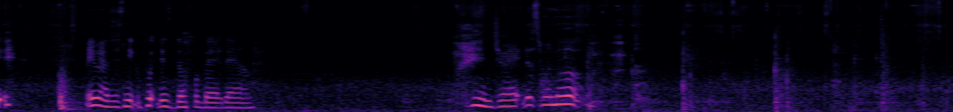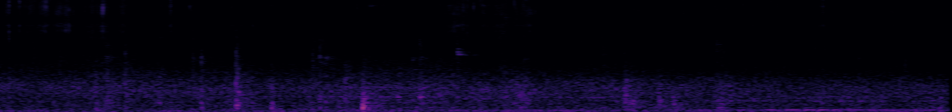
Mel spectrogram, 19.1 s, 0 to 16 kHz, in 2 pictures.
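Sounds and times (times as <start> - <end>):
footsteps: 0.0 - 19.0.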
